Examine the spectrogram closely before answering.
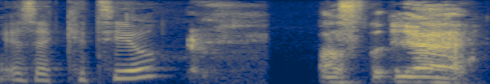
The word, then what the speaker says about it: Katiyo: in the north Feast correct as if I pronounce it wrong is it ctio that's yeah ctio oh that's twice I've done that you know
